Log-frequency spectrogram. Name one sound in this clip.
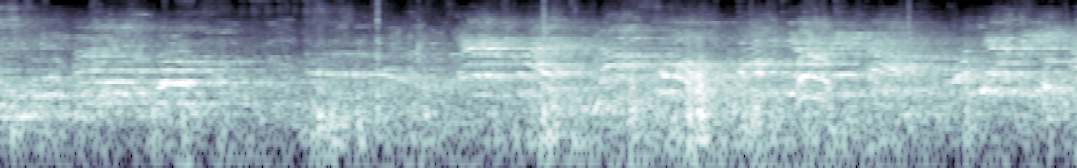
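Kicks and punches land with dull thuds.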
